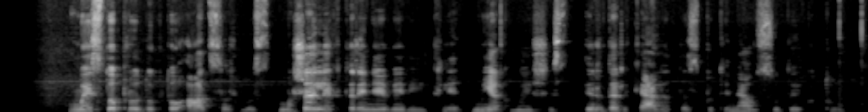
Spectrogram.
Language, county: Lithuanian, Panevėžys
